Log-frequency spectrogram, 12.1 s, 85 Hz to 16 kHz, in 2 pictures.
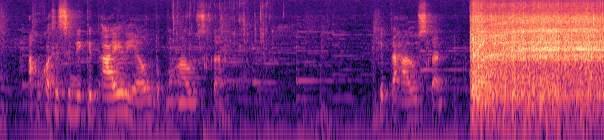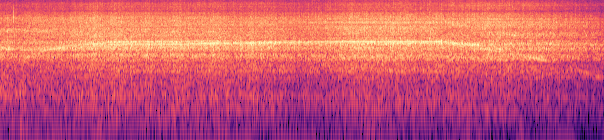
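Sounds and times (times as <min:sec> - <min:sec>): electric food chopper whining: 0:04.7 - 0:12.0.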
